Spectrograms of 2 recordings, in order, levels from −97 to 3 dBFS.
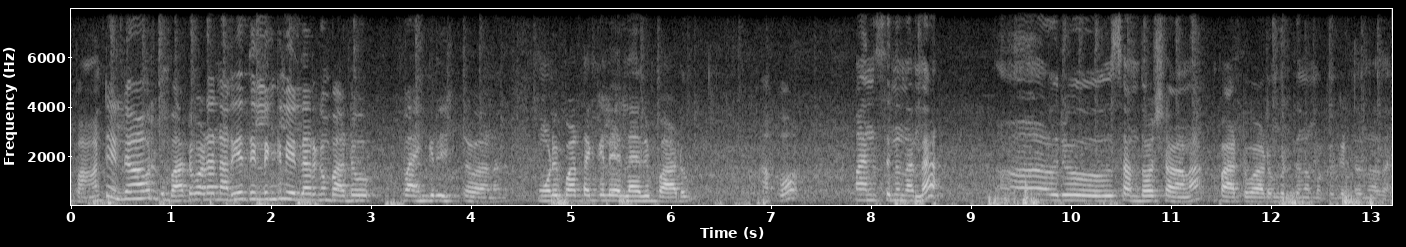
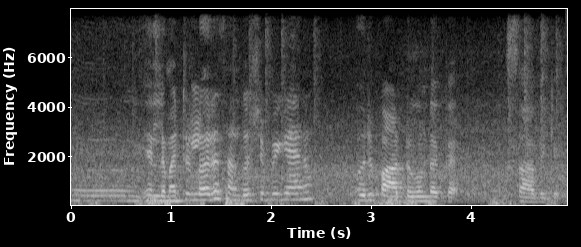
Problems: constant background noise, low volume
